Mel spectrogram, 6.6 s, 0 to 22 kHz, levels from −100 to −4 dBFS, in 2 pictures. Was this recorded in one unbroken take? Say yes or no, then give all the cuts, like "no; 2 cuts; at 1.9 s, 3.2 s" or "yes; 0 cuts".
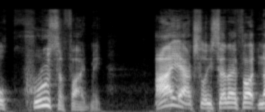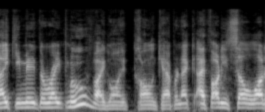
yes; 0 cuts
